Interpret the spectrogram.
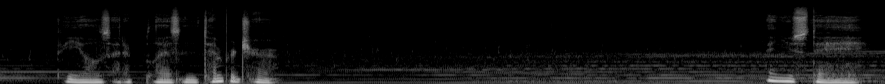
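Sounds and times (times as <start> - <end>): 
soft steady rain with droplet patters: 0.0 - 8.8
speech: 0.6 - 2.9, 7.7 - 8.7
sustained low humming drone: 2.7 - 8.8.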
